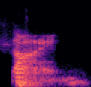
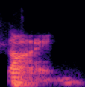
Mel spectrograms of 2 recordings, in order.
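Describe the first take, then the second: First: The word sounds like 'shine'. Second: The same.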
